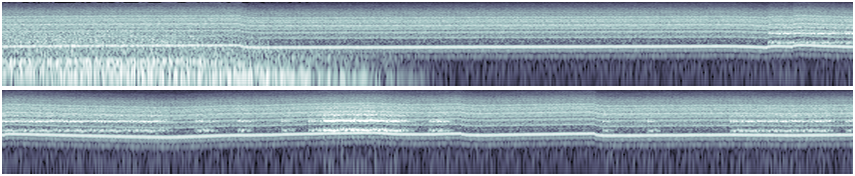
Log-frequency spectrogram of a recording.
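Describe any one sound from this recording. A racing car engine whines at a high pitch, shifting up and down as the car speeds through corners.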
